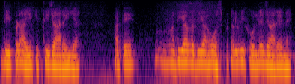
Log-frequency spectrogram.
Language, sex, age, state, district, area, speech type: Punjabi, female, 45-60, Punjab, Kapurthala, urban, spontaneous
